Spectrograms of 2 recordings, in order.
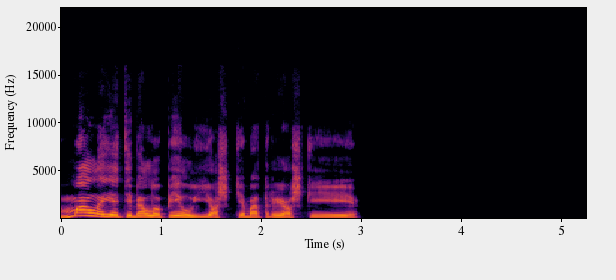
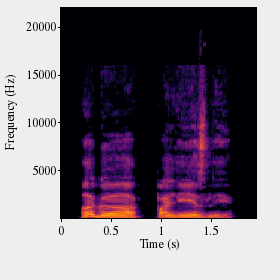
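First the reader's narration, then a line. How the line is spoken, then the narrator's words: Snorting. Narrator (Russian): фыркнул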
